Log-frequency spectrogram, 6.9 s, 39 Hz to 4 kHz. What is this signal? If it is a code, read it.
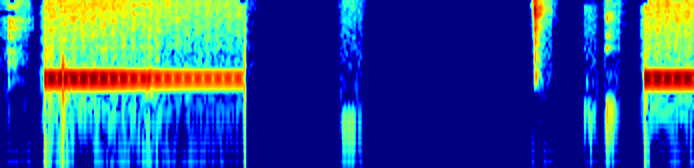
Ringback tone (North America), 440 + 480 Hz.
